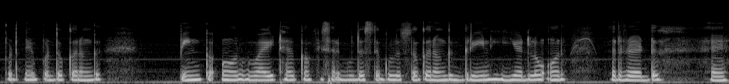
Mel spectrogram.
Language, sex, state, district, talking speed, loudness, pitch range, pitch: Hindi, female, Bihar, Gopalganj, 165 wpm, -21 LUFS, 195-210 Hz, 205 Hz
